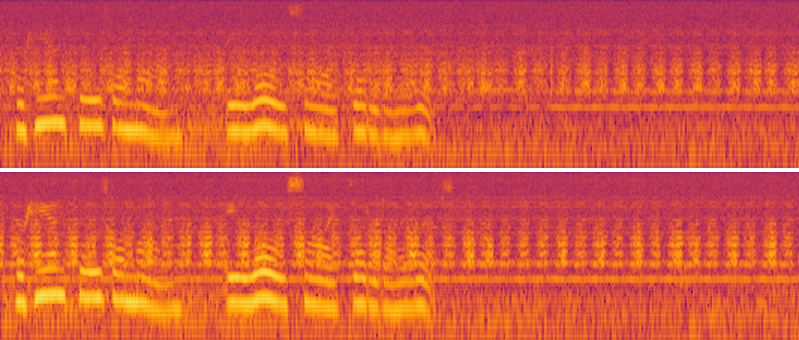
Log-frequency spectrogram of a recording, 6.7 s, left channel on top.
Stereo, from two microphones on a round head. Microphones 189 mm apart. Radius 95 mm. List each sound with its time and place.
0.1 s a woman speaking: 75° right (ahead or behind)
